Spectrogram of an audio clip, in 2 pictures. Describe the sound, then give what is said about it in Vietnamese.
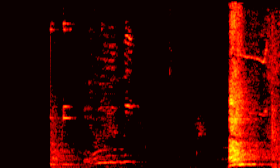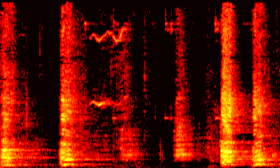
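Dogs bark fiercely outside, a faint whine first and then a run of loud, sharp barks in uneven bursts that keep coming to the end. “Bỗng bên ngoài tiếng chó sủa vang lên dữ dội. Không phải một con, mà dường như đến mấy con.”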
